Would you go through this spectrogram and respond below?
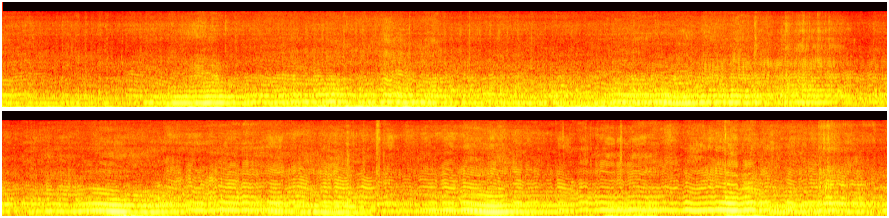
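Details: Buzzing bees in their hive, recorded with a Rode NT-USB microphone. A deep, constant drone whose loudness swells and eases in gentle waves, with occasional brief rising whines over the hum.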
